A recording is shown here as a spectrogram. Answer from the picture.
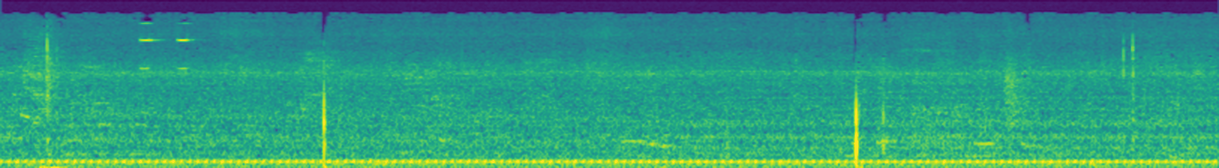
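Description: Steady low hum with a few sharp, isolated clicks, the loudest about two-thirds of the way through: plastic toy guns knocking as they are handled on a bed.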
